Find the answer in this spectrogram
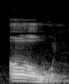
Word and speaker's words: own: الكلمة الاول بتتنطق own، كان في واو كده في الاخر، own own.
